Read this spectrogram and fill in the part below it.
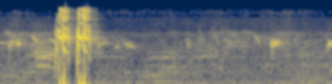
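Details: Two loud, grating squawks from a parrot close together, followed by a long stretch of faint, sparse chirps and squeaks.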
